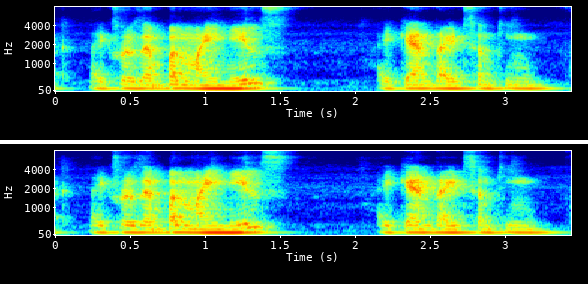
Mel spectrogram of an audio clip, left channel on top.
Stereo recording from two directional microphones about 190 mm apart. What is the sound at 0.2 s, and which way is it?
Speech, 20° left (ahead or behind).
